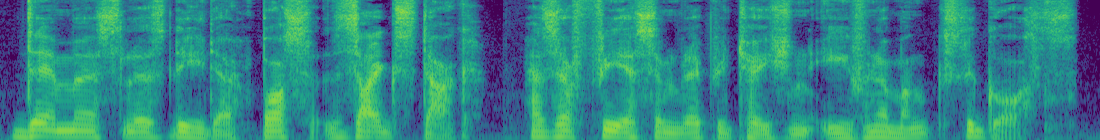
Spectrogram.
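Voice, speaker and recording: A man's voice: on the low side, normal speed, dark tone, slightly rough, no room sound. A man delivering dramatic scripted narration of fantasy lore with a theatrical storytelling manner.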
